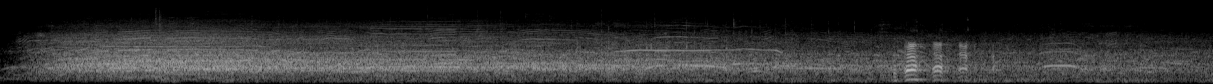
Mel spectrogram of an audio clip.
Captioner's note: laughter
